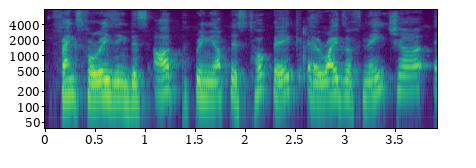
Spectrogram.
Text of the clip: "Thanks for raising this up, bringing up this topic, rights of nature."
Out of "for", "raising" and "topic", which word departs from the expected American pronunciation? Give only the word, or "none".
none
